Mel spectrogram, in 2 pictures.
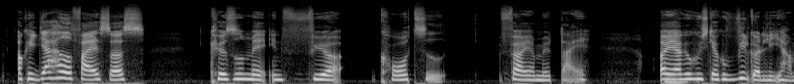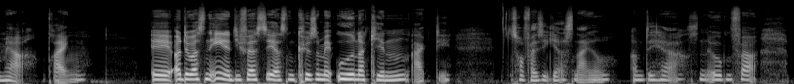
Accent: Capital Region of Denmark, Denmark; Jamen, jeg er opvokset på Bornholm, og de første 8 år af mit liv, der boede jeg hos min mor.

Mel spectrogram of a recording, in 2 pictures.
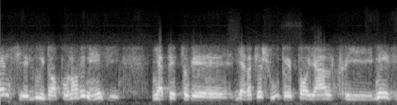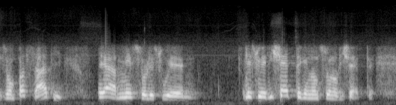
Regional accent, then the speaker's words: Vallinfreda, Lazio, Italy; una sera nel bar del mio paese che si chiama Alambrea in dialetto Vallinfreda chiacchieravamo

